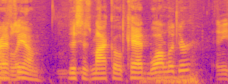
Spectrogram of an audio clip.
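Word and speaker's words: Cadwaladr: And actually, if you pronounce our name in pure Welsh fashion, it's Cadwallader, because a double L is a cl sound.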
